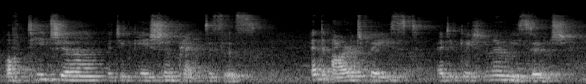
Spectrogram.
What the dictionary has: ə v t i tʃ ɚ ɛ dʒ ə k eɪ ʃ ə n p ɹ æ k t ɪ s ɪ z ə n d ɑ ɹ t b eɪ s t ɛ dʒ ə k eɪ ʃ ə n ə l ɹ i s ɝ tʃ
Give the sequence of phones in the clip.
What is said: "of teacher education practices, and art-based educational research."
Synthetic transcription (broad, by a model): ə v t i tʃ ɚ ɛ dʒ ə k eɪ ʃ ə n p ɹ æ k t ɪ s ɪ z ə n d ɑ ɹ t b eɪ s t ɛ dʒ ə k eɪ ʃ ə n ə l ɹ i s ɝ tʃ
